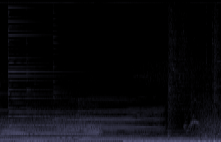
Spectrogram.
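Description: One long farm-animal call, rising and then falling in pitch, over acoustic guitar music. A low vehicle rumble comes in a little past halfway.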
